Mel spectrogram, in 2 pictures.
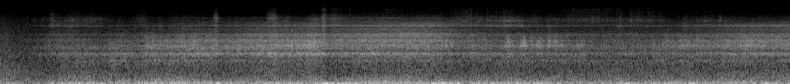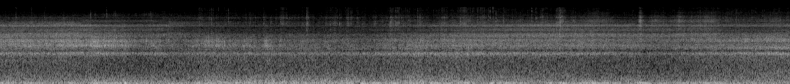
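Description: Wind buffeting the microphone in a steady low rumble, with a steady high whine running underneath.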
